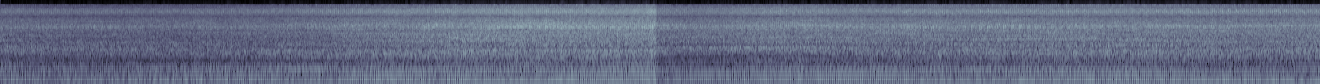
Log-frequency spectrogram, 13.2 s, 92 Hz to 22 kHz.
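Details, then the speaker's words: 2023 Maruti Brezza ZXI petrol with F4 engine and no leaks, just started. It idles a little raised at first, then settles into a smooth, even low hum with no knocks or rattles. Normal idle. "So petrol car compulsory మనకి first కొద్దిగా raise లో ఉంటది తర్వాత మనకి slow అవుతూ ఉంటది engine"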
